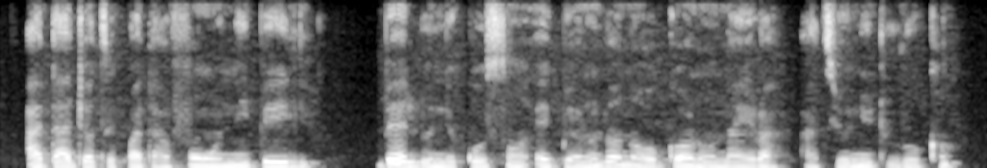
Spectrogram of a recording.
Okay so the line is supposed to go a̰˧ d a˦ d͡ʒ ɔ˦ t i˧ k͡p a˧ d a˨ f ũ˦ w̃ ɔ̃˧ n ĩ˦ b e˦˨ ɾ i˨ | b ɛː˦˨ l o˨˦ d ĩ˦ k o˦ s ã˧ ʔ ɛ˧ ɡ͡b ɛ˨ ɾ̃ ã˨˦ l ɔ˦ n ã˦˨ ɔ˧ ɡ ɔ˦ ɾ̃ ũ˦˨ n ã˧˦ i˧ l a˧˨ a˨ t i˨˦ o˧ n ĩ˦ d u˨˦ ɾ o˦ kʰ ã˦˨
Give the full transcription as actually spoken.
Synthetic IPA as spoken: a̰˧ d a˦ d͡ʒ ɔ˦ t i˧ k͡p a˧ d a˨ f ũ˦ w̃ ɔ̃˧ n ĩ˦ b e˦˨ l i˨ | b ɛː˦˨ l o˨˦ n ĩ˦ k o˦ s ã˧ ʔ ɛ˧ ɡ͡b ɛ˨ ɾ̃ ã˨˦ l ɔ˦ n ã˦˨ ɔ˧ ɡ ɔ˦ ɾ̃ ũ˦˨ n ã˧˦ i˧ ɾ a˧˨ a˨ t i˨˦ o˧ n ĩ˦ d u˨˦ ɾ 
